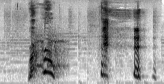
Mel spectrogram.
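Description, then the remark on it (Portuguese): A person imitates the barking of the small dog referee from the video game International Superstar Soccer Deluxe, unlocked with the Konami Code: one longer, wavering yap followed by three short, sharp yips, fairly loud, with brief pauses between them. “fez o barulhinho do cachorrinho latino aí, que era clássico fazer lá o Konami Code e você ativava o juiz cachorro, que poderia estar apitando o jogo”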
